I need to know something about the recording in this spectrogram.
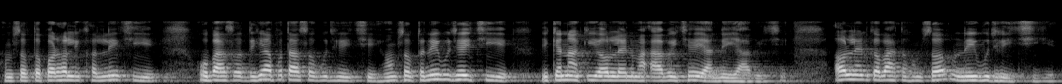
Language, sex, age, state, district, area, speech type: Maithili, female, 45-60, Bihar, Darbhanga, rural, spontaneous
